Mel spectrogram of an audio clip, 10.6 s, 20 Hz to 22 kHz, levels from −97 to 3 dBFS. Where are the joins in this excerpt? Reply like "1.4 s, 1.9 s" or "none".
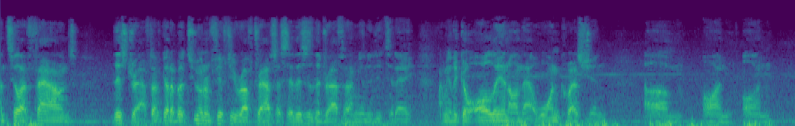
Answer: none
